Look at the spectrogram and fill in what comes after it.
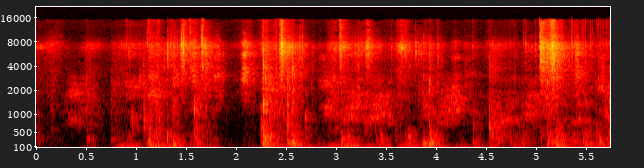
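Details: Male Chihuahua born on 1 November, a customer's pet dog, indoors in a small room. Soft whimpers and short whiny yelps come in uneven bursts every second or so, with some rustling between them.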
